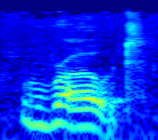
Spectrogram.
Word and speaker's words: wrote: Right, wrote, rap, wrong, or wrist. Everything starts with an R, so the sound R, but in fact we don't pronounce the W here, right?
